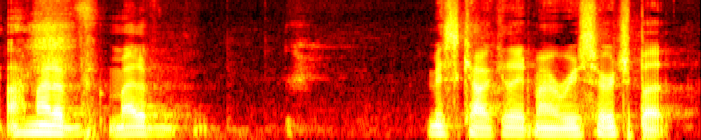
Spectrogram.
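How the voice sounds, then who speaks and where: A man co-hosting a casual wrestling podcast, relaxed and opinionated, talking in quick bursts. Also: lowish voice. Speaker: podcast co-host. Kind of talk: casual sports podcast chat.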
